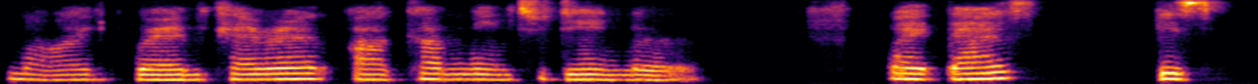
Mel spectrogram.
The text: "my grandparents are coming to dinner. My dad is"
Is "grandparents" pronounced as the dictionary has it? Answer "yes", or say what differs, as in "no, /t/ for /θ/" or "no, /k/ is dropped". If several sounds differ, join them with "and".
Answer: no, /s/ is dropped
